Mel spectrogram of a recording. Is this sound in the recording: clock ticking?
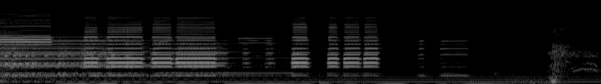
no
